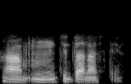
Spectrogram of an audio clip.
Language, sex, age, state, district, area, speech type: Sanskrit, male, 18-30, Karnataka, Uttara Kannada, rural, conversation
